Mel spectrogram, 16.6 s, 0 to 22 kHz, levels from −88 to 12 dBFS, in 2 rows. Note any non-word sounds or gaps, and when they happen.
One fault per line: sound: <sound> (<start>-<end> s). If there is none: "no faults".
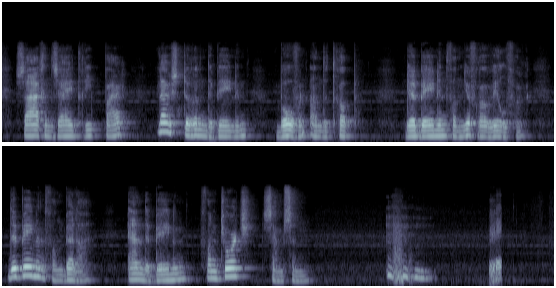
sound: laugh (14.0-14.8 s)
sound: laugh (15.6-15.8 s)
